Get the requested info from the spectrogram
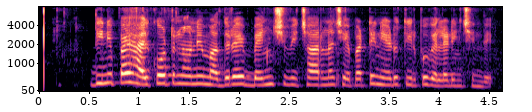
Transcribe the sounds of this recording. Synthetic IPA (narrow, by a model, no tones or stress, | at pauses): d̪iːnipɐjɦɐjkoːɾʈlo̞ːnimɐd̪uɾe̞ːbe̞ɲt͡ʃʋit͡ʃaːɾɐɳɐt͡ʃɛːpɐʈːineːɽut̪iːɾpuʋɛlːɐɽiɲt͡ʃind̪i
